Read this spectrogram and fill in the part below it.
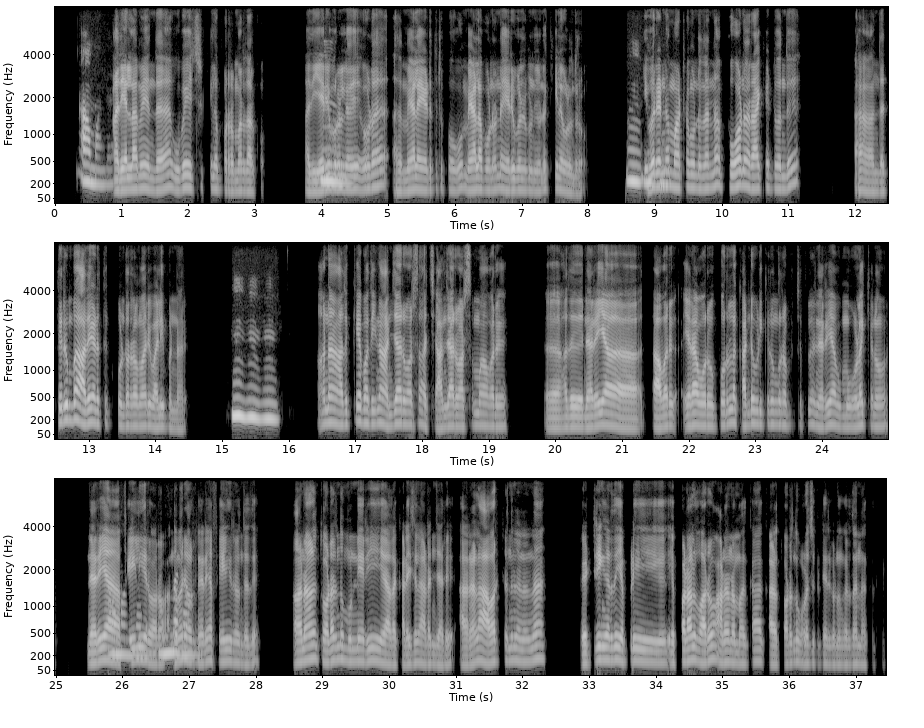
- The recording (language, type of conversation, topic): Tamil, podcast, நீங்கள் விரும்பும் முன்மாதிரிகளிடமிருந்து நீங்கள் கற்றுக்கொண்ட முக்கியமான பாடம் என்ன?
- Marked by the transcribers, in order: other noise; in English: "ஃபெயிலியர்"; in English: "ஃபெயிலியர்"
